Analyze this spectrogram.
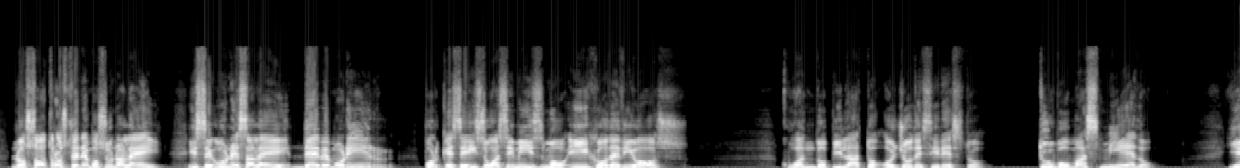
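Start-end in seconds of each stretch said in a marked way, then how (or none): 0.1-6.9 high-pitched, pressing accusers; insistent accusation. A narrator's reading. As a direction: press the charge with a raised pitch. Accusers insist before Pilate. (acusación insistente en tono agudo)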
